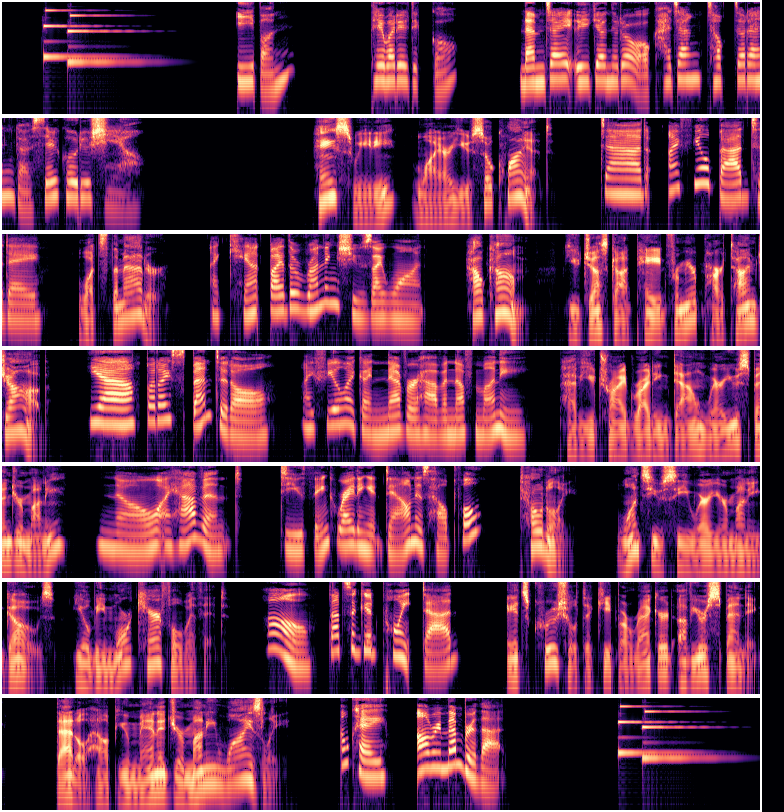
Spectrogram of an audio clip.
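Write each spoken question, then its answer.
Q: 대화를 듣고 남자의 의견으로 가장 적절한 것을 고르시오.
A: 지출 내역을 기록하는 것이 돈 관리에 도움이 된다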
